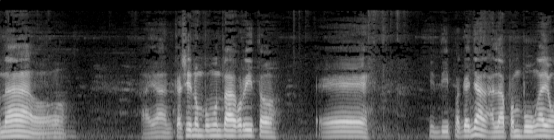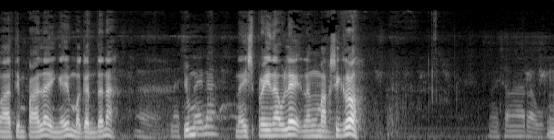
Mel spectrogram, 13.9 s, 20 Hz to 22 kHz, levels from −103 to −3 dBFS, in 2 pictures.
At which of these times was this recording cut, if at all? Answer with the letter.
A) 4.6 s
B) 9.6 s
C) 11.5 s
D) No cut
D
